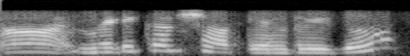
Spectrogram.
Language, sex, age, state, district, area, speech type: Kannada, female, 60+, Karnataka, Bellary, rural, conversation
